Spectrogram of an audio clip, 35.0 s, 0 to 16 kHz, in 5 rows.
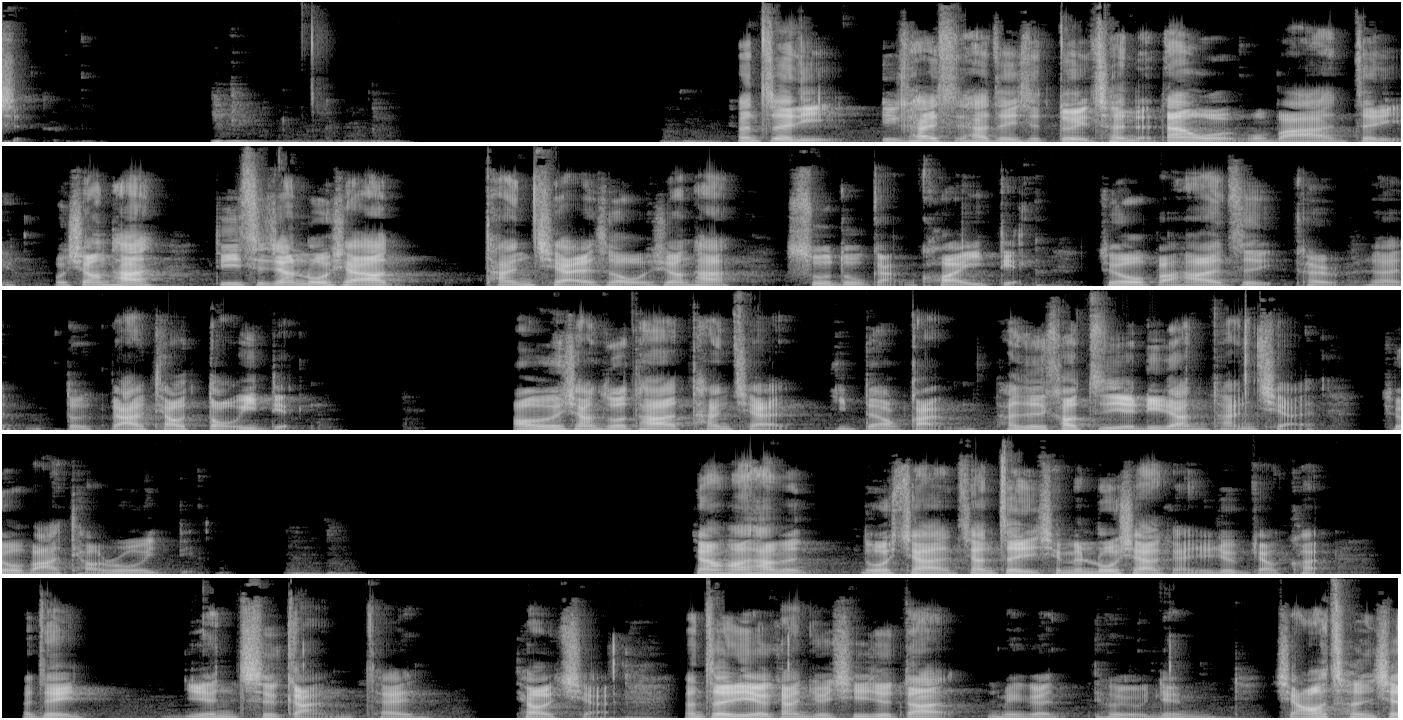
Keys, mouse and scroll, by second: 1.1 KP_1, 1.8 space, 3.4 space, 4.2 click, 4.9 shift+click, 6.0-11.2 drag, 13.1 click, 15.9-17.5 drag, 22.5 space, 31.1 space, 31.6-33.9 drag, 33.9 space.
